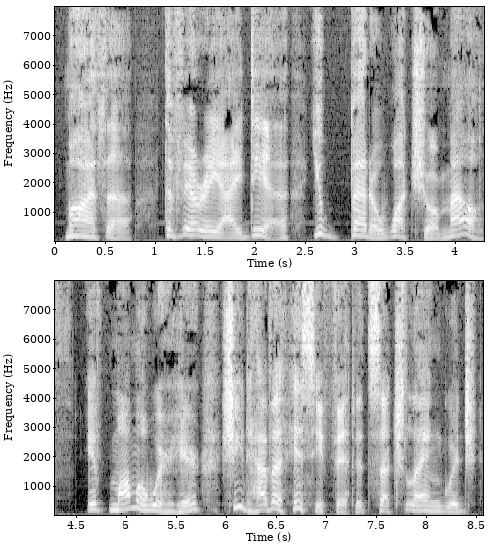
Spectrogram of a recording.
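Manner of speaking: high, indignant Southern matron; scandalized scolding great-aunt. Acted. Great-aunt scolding her sister about crude language, scandalized. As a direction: scold like a shocked Southern lady.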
